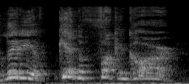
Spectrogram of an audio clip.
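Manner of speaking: high shouted call across the street; yelling from car. Retold or imitated. Lydia hollering at her friend from the car. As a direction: yell it out the car window.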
